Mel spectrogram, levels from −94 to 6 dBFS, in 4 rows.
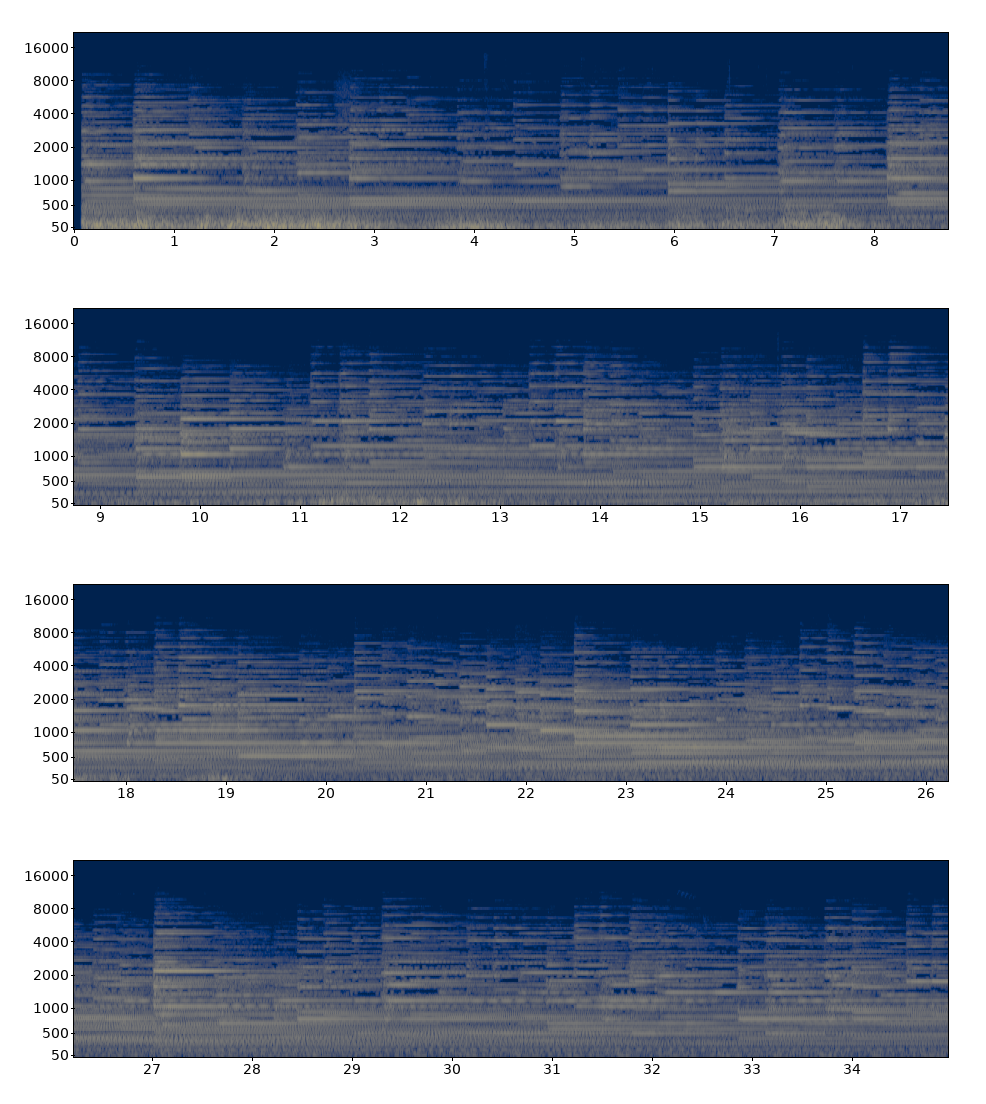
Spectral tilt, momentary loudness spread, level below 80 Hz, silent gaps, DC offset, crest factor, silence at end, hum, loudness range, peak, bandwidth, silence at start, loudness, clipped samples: -5 dB/octave; 8 LU; -52 dBFS; none; under 0.1%; 18 dB; 0 s; none; 5 LU; -22 dBFS; 12 kHz; 0.05 s; -40 LUFS; under 0.1%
